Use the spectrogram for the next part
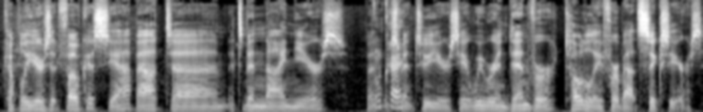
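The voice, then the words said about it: Full Arkansas accent. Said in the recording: “You were involved with the Arkansas Family Policy Council ... you did not lose the accent ... now it's all the way back”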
